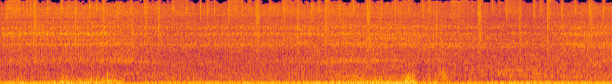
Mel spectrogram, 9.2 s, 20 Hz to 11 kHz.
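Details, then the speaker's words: 2008 Suzuki GSF1200S Bandit, last carbureted version, warmed up, idling at 1,000 rpm: deep, even idle holding steady without misses or rattles; healthy idle. "то есть вот чекает уже прогрел 1.000 оборотов держит Звук вот такой он не шумит ничего не орёт"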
